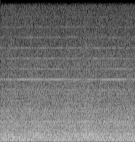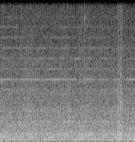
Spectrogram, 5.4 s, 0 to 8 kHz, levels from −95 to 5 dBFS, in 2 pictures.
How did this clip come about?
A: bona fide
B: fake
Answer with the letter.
A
